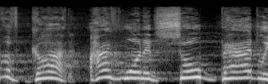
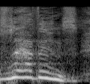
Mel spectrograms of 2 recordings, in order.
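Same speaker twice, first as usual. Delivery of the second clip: higher-pitched, mildly raised coach's call; mock coach's yell; 3 semitones higher than usual. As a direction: imitate a coach yelling a player's surname. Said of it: "And he yells".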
